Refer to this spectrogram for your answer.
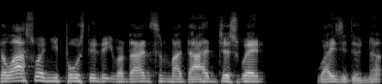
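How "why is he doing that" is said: put-on stern voice, lower and quieter. Retelling the dad's reaction to a dancing video: imitating dad's stern voice. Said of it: "Just such a stern voice".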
